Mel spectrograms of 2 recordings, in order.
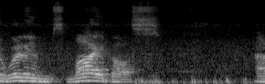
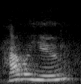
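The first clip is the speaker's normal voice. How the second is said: imitating kids, pitched up with a rising question; kids' greeting; 7 semitones higher, 3 dB louder than usual. Kids coming up to greet a foreigner, imitated higher greeting. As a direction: lightly mimic a chirpy higher child greeting. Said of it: "you get kids coming up".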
